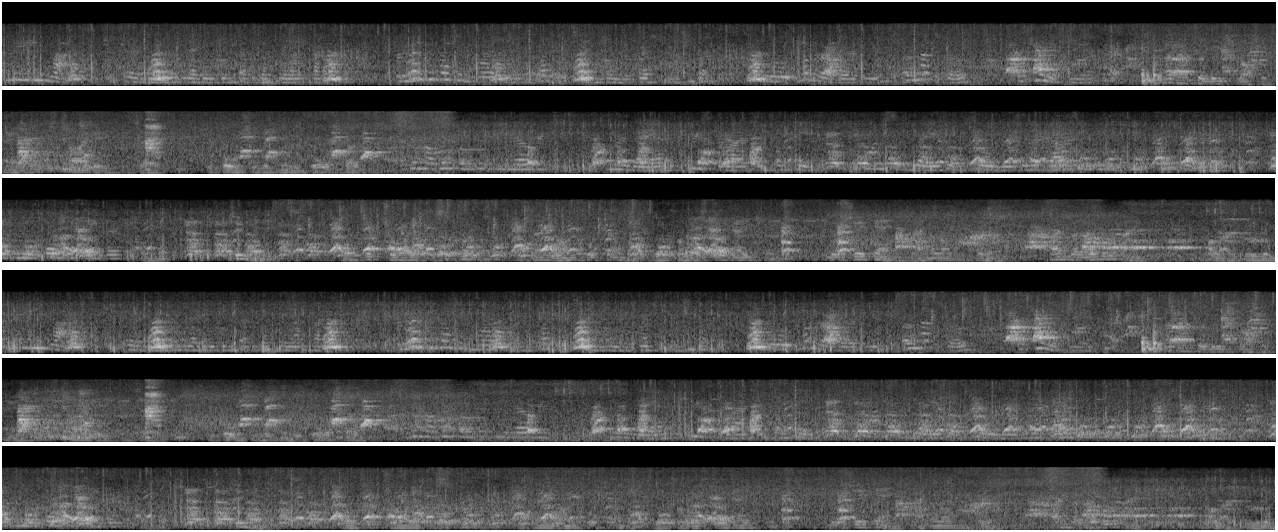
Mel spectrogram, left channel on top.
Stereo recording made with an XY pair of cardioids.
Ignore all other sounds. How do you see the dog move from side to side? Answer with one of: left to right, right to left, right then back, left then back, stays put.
right to left.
